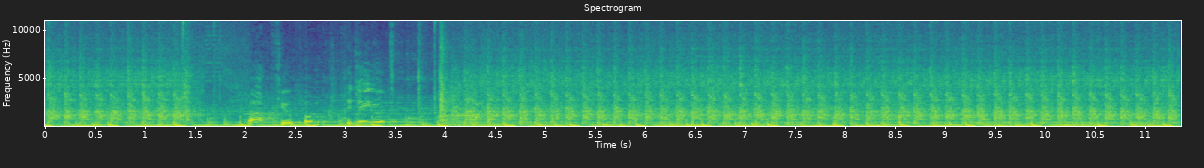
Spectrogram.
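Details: Abandoned Ford Sierra Sapphire RS Cosworth, not MOT'd since 2014, first start attempt with new fuel lines: starter churns steadily about ninety beats a minute, never fires; no fuel reaching engine.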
